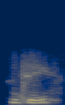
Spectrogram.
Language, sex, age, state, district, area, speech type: Hindi, female, 60+, Madhya Pradesh, Bhopal, urban, conversation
